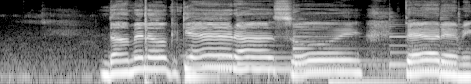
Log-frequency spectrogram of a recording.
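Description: An acoustic guitar is played close by.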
